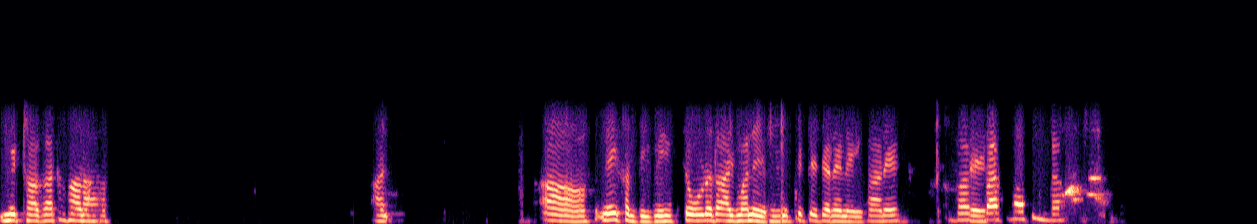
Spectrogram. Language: Dogri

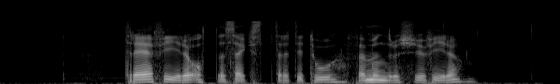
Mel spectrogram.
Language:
Norwegian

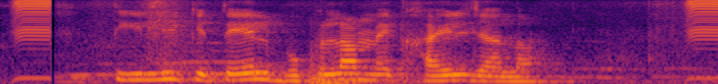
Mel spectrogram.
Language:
Bhojpuri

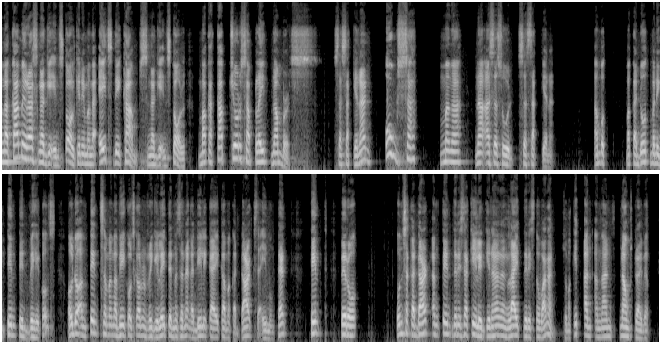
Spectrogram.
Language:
Filipino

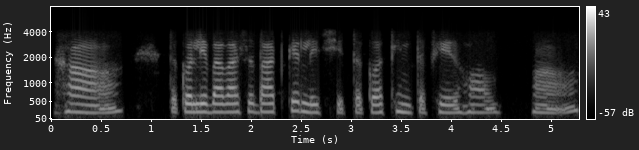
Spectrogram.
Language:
Maithili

